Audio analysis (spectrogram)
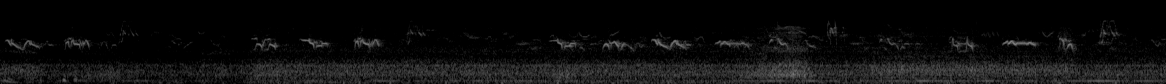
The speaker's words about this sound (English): The Robins are giving most of the Dharma talk tonight.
